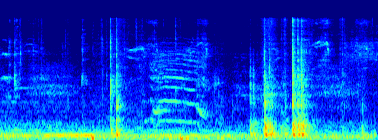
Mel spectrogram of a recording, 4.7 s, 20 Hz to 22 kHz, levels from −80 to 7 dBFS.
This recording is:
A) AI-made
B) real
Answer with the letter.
B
